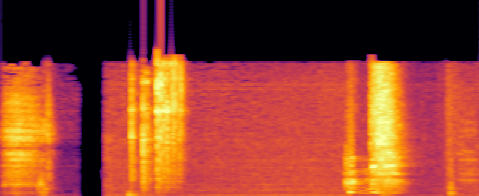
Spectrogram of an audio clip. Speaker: I have to sneeze. Excuse me. I'm about to sneeze, I think.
